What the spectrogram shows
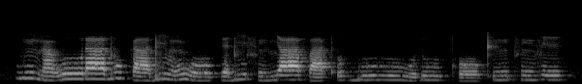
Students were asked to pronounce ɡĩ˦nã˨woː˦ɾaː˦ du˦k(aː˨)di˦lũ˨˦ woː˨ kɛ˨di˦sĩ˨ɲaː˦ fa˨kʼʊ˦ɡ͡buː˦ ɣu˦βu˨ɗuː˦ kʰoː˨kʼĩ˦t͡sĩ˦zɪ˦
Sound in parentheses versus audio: correct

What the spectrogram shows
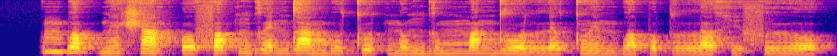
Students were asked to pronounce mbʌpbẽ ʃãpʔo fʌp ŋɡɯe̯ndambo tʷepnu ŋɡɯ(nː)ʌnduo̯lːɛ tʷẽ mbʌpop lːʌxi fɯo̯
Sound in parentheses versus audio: incorrect: mː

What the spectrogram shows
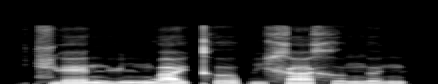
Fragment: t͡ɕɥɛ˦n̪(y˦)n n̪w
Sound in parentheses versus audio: incorrect: y̰˨˩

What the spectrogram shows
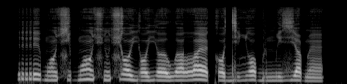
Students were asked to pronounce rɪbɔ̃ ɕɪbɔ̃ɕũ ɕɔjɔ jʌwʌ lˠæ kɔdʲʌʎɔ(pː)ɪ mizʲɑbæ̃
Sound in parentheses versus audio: incorrect: b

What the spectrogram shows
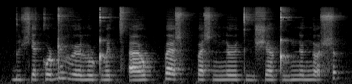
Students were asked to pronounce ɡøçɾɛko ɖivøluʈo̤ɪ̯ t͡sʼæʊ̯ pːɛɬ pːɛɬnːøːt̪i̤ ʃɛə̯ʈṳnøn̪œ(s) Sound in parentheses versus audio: incorrect: ɬ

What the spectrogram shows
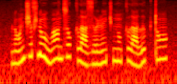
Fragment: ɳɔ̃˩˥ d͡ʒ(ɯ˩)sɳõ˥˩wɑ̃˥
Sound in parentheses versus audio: incorrect: ɯ˥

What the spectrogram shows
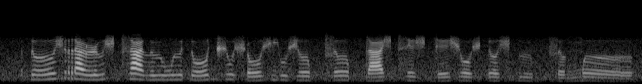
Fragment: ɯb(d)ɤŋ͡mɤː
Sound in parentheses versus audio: incorrect: t͡s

